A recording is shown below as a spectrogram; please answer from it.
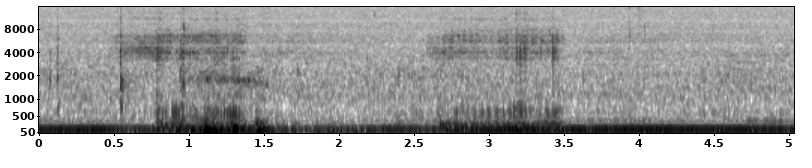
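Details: Bulldog snoring indoors, two rough rasping breaths a couple of seconds apart over a steady low hum.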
